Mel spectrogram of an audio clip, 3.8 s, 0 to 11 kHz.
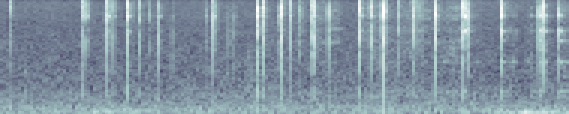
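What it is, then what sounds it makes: Glass candle holder tapped and scratched with nails. A hollow, empty mosaic glass candle holder lies on fur while long acrylic nails tap and scratch its clear glass bottom and mosaic edge. About 20 quick, bright, clicky taps come in uneven bursts, each dying away almost instantly, with a faint scratchy patter between them and almost no low end.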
